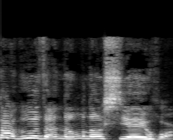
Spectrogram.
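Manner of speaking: fierce Northeastern dialect scolding. Retelling telling a chatting stranger to be quiet, in angry Northeastern dialect. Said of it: "非常愤怒的掏出我的东北话跟对方说".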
